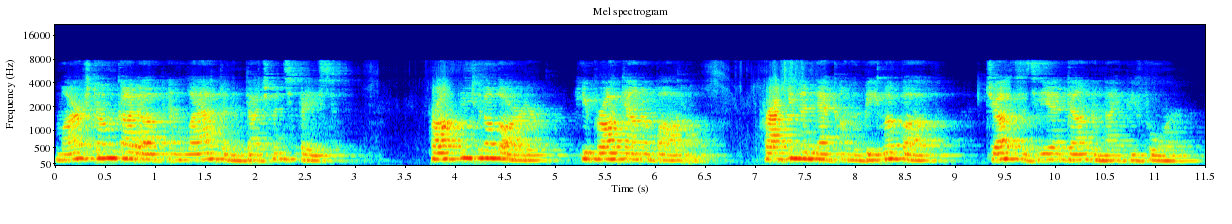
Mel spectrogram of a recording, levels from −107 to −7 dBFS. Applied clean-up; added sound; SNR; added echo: neural separator model SepFormer DNS4.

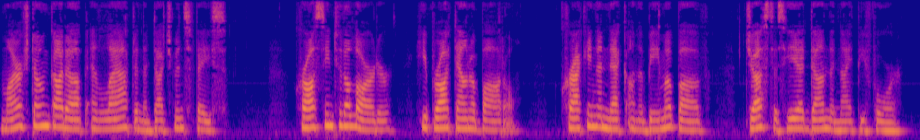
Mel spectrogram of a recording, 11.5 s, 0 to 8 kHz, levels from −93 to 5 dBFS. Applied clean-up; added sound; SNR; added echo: none; none; none; none.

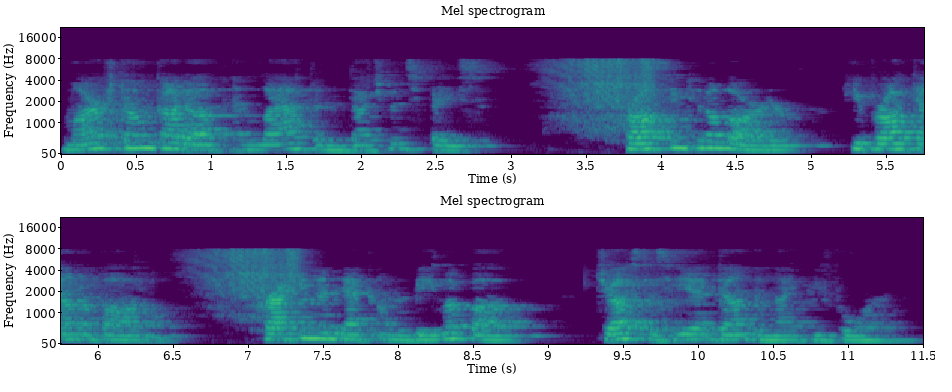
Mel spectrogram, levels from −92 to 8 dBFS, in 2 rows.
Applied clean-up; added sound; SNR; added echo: classical method WPE with log-MMSE.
